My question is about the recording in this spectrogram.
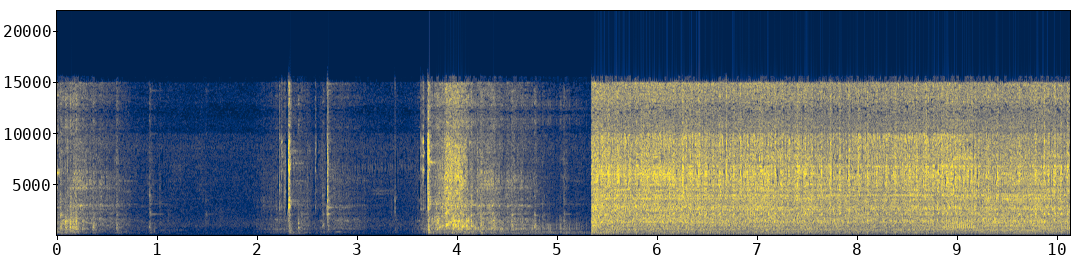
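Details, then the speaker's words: Lawn-Boy 5127 two-stroke mower, first start after 10 years in a shed, on choke with a fouled plug replaced and gas squirted in the intake: catches after a few pulls and settles into a steady, even buzz with no stumbles. "all right hey runs man in Canada you know foreign coil is not that bad I did have to squirt some gas in the intake but not about for 10 years"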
